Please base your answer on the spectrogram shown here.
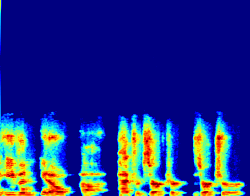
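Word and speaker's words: Zircher: um i mean even you know uh patrick zurcher zerker on uh tarna did i say it right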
